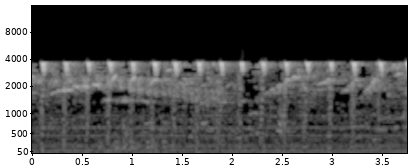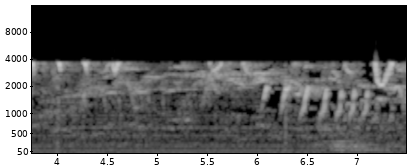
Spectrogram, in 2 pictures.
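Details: White-rumped shama singing in a bird-singing contest in Indonesia: rapid series of sharp high whistled notes repeated about every quarter second, then varied chattering phrases, with many other competing birds singing at once.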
